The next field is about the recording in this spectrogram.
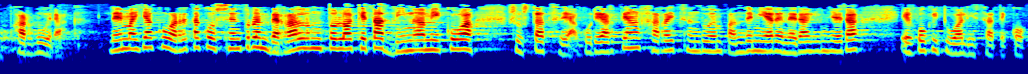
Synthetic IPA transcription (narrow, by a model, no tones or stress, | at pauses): ʝaɾðue̞ɾa̰k | le̞ːmajako̞are̞t̪ako̞se̞nt̪ɾoe̞mbe̞ralant̪o̞lake̞t̪aðinamiko̞a | sust̪at͡se̞a̰ɣuɾe̞aɾt̪e̞aŋʝarajt͡se̞nd̪ue̞mpand̪e̞miaɾe̞ne̞ɾaɣiɲeɾa | e̞ɣ̞o̞kit̪ualisat̪e̞ko̞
